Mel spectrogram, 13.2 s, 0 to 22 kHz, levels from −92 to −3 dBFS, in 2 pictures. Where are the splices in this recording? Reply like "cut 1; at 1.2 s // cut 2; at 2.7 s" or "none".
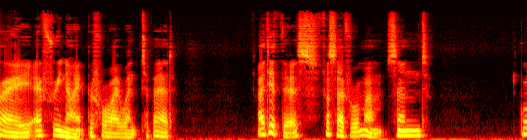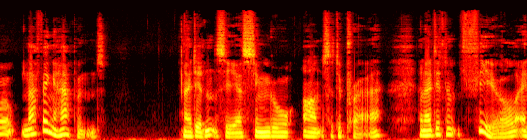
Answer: none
